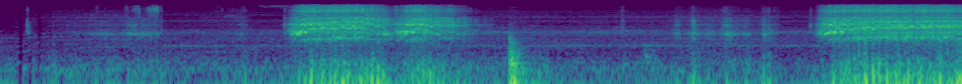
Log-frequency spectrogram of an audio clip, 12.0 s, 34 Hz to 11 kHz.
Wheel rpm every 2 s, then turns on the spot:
10, 20, 110, 0, 10, 150.
8-10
